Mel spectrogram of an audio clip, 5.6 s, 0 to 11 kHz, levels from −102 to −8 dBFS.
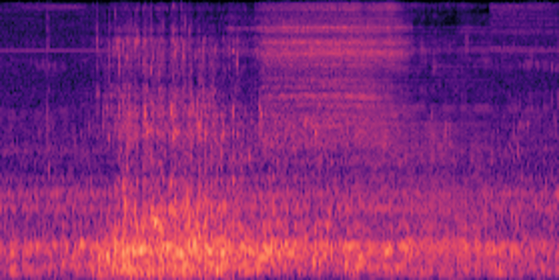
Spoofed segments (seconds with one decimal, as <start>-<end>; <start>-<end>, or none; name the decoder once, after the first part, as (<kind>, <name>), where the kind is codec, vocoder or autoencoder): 3.5-4.9 (vocoder, Vocos)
